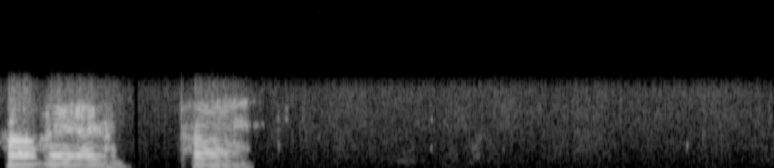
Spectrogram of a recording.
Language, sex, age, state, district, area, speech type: Dogri, male, 18-30, Jammu and Kashmir, Kathua, rural, conversation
